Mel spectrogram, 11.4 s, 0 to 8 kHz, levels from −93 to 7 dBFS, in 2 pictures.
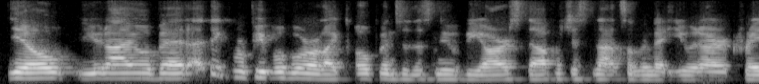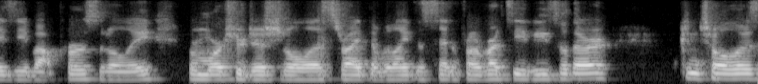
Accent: American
